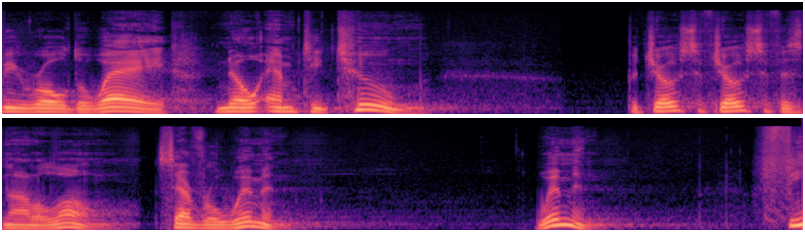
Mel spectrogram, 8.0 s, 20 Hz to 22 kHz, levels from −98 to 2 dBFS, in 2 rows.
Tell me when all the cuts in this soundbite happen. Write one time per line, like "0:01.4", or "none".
0:02.8
0:03.5
0:04.7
